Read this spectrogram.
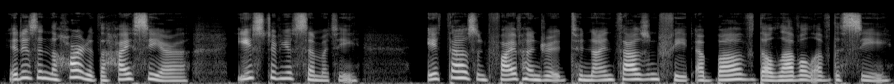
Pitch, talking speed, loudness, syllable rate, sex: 220 Hz, 175 wpm, -17 LUFS, 4.7 syllables/s, female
